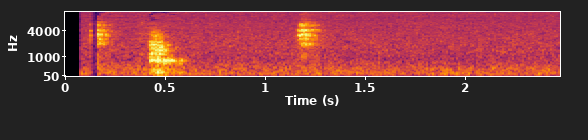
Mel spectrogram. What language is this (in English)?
Czech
